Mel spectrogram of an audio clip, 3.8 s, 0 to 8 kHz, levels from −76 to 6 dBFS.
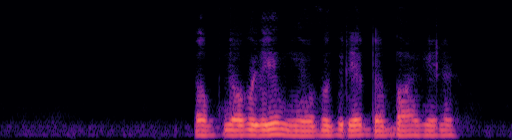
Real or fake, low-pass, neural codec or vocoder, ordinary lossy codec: fake; 7.2 kHz; codec, 16 kHz, 2 kbps, FreqCodec, smaller model; none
